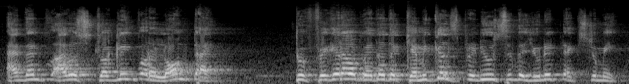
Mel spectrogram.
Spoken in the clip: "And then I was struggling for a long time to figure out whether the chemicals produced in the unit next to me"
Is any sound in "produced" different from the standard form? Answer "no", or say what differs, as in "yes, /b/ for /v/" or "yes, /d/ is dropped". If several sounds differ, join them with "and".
yes, /t/ is dropped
